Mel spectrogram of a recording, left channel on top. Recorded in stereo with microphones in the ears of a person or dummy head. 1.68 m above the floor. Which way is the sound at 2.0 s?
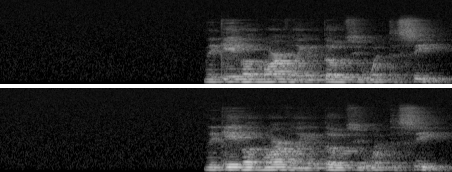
55° left (ahead or behind).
